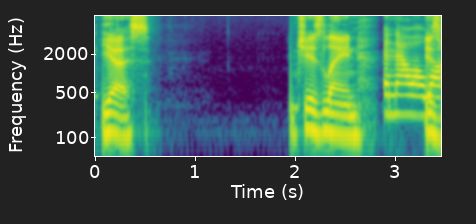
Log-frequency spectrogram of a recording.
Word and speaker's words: Ghislaine: parents this whole time because the way you're pronouncing it is, you're telling me is wrong? Yes. Jizz lane. And now I'll is walk wrong. you through what It's happened. Ghislaine.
